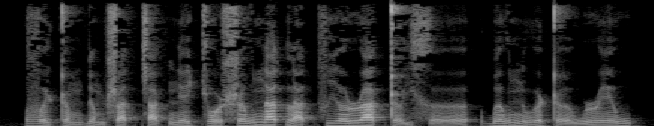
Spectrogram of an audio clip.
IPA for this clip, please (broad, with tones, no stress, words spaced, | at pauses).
və˨˩jʈə˨˩˨mɗə˨˩˨mʂa˨˩t̚ ca˨˩k̚ne˧˥co˧ ʂə˧˥wna˦˥t̚la˨˩t̚fi˧ə̯ ɹa˦˥k̚ʈə˨˩˦j xəː˨˩˦ | ɓə˧˥wnu˨˩˦ə̯ ʈəː˨˩˨w ɹe˧˥w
